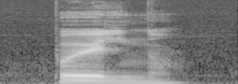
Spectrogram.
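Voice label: Ukrainian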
